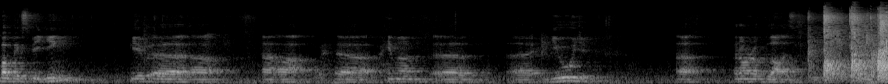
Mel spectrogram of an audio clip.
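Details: Adult male speaker at a Toastmasters club for people who stammer, who says he is a stammerer; stuttering.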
